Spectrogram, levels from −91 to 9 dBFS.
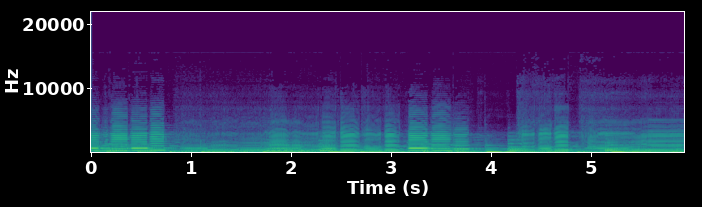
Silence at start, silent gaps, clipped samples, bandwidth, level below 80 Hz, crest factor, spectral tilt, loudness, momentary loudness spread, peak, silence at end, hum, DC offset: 0 s; none; under 0.1%; 7.6 kHz; -36 dBFS; 14 dB; -7.5 dB/octave; -25 LUFS; 6 LU; -10 dBFS; 0 s; none; under 0.1%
